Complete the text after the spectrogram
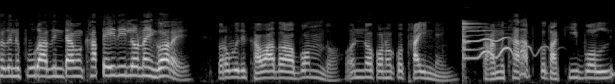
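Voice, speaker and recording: A cartoonish character voice from a woman, extremely high-pitched with lively intonation, in a dry, close sound with no echo. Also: moderate pace. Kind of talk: comic cartoon monologue. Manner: chatty, rambling, addresses viewers.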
